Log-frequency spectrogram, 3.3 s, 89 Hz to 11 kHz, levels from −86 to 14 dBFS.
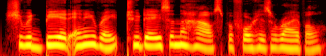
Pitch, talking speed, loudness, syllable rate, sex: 200 Hz, 260 wpm, -17 LUFS, 6.4 syllables/s, female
